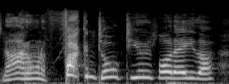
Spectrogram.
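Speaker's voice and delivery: imitated high, loud angry yell; going ballistic. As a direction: yell it high and hard, acting out someone's outburst. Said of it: "he's going ballistic".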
